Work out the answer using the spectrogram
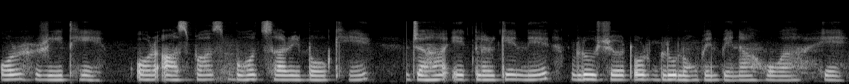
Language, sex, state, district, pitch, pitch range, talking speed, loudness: Hindi, female, Arunachal Pradesh, Papum Pare, 215 Hz, 210-225 Hz, 155 wpm, -19 LUFS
